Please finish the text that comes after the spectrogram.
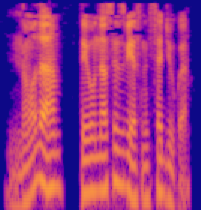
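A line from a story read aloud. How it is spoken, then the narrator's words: Snorting. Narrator (Russian): вновь хмыкнул Сикач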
